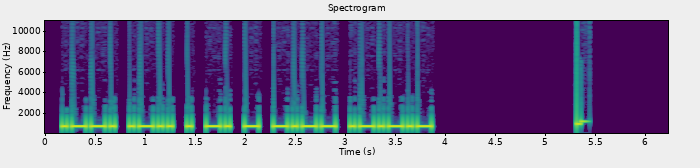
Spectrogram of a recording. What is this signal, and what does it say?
Morse code, heard as a keyed tone, about 25 wpm, 700 Hz. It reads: PLENTY.
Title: Sentences from Top 1300 Words 25wpm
